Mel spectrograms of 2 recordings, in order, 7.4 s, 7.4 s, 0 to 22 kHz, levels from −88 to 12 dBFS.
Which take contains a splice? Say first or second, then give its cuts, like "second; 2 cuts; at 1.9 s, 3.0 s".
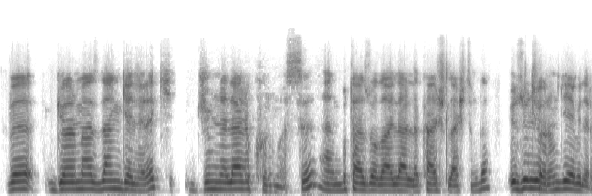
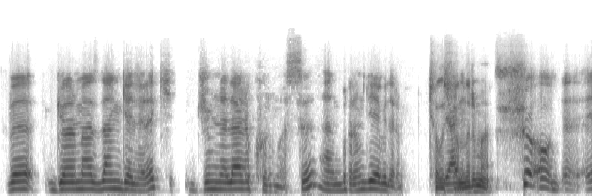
second; 1 cut; at 4.4 s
